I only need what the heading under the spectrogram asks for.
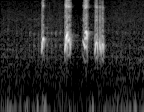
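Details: Scarlet-backed flowerpecker singing: a quick phrase of four short, sharp chipping notes within about a second, bright and slightly buzzy, over a faint low rumble.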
